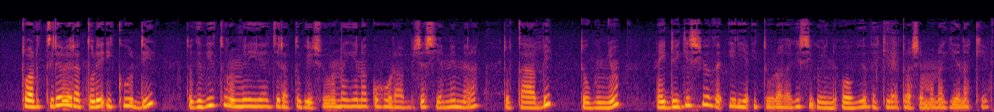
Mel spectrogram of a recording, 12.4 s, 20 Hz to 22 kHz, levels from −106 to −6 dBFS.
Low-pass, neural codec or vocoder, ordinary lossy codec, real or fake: 19.8 kHz; none; MP3, 48 kbps; real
